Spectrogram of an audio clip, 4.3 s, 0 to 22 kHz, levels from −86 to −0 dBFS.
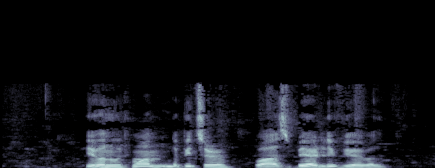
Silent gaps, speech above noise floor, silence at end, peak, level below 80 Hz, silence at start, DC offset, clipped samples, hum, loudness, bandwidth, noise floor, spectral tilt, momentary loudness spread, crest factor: none; 42 dB; 0.5 s; -6 dBFS; -70 dBFS; 0.85 s; under 0.1%; under 0.1%; none; -20 LUFS; 11.5 kHz; -61 dBFS; -4.5 dB/octave; 7 LU; 16 dB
